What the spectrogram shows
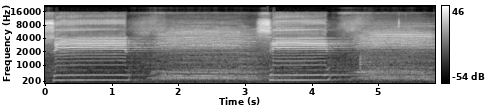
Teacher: زبان کا نوک اور اوپر کے دونوں دانتوں کا اندرونی کنارہ، اس سے سین ادا ہوتا ہے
